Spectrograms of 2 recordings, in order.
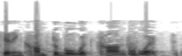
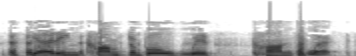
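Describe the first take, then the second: First: The phrase is said at a normal pace. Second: The phrase is said slowly and deliberately.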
